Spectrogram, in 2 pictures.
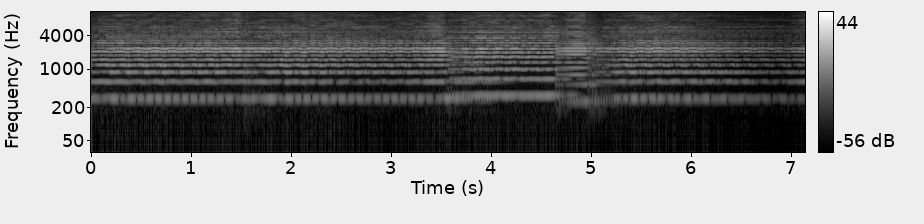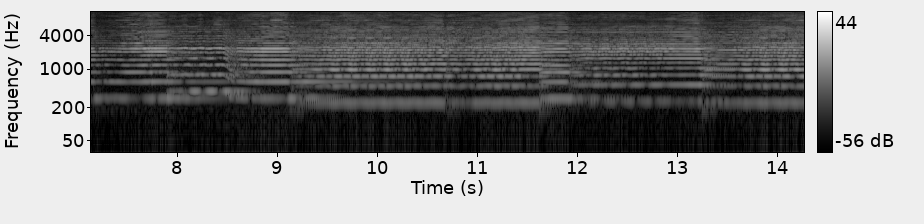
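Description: Cello fitted with a set of Thomastik-Infeld Versum Solo strings, played with the bow: a slow melody of long held notes, with a downward slide between notes a little past the middle.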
